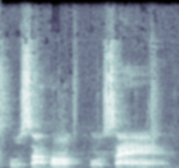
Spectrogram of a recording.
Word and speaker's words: Osahon Oserenren: My name is Osahon Oserenren. It's not The R is silent.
